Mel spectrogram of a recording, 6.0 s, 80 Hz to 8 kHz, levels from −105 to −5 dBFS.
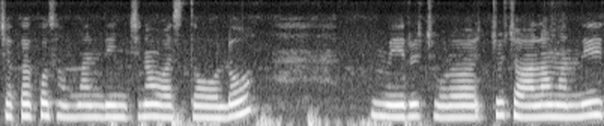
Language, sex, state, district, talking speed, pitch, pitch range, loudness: Telugu, female, Andhra Pradesh, Sri Satya Sai, 70 wpm, 240 Hz, 235-255 Hz, -13 LUFS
